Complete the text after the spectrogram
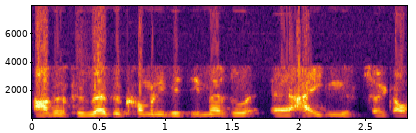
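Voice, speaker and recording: Heard dry and close with no echo at all, a man speaks. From Switzerland. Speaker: comedian. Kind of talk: casual chat.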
